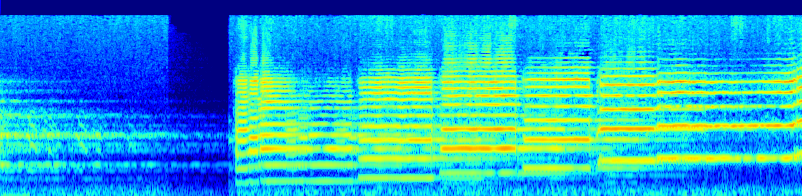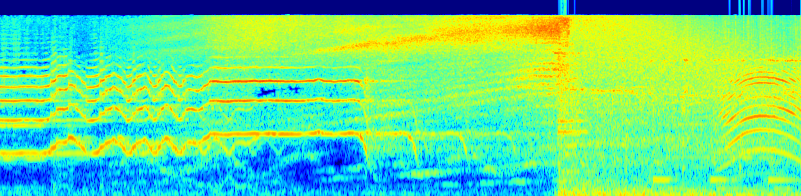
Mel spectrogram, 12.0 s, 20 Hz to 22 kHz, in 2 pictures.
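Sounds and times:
trumpet playing: 1.7s - 12.0s.

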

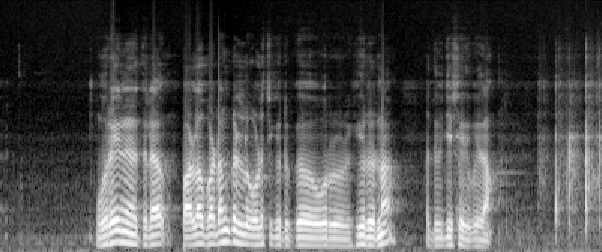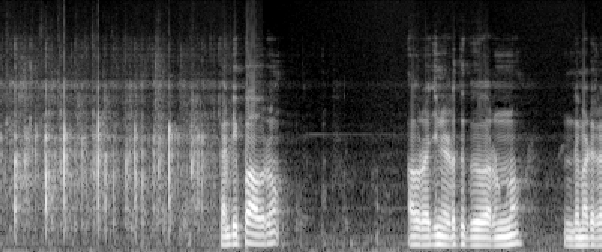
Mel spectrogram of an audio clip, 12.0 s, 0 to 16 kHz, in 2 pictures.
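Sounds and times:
audience clapping: 5.4s - 8.6s.

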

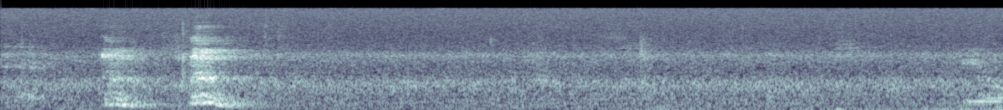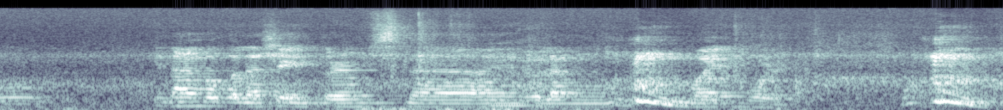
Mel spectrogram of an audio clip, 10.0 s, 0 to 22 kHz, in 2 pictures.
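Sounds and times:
man clearing his throat: 0.5s - 1.4s, 8.0s - 8.6s, 9.5s - 10.0s.

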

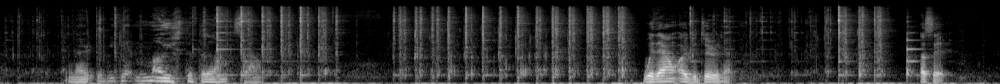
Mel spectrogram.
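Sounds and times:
whisk clicking against glass bowl: 1.9s - 3.3s.

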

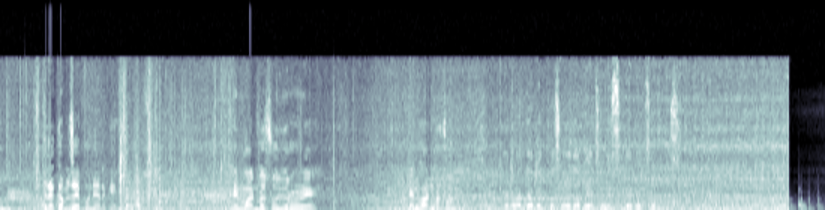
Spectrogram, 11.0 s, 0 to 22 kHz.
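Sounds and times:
loud steady outdoor noise: 0.0s - 10.5s.

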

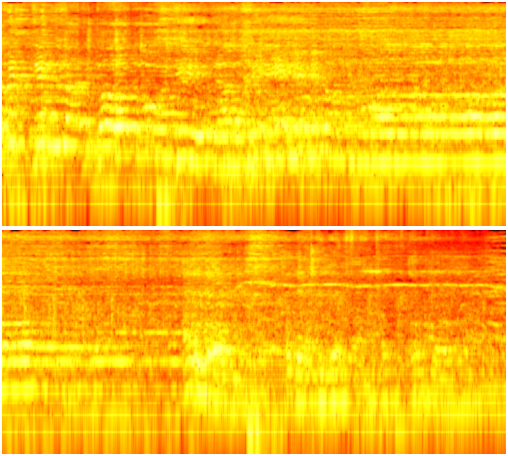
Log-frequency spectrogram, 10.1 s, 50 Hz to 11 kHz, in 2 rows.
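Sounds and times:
man singing long held note: 1.2s - 7.0s.

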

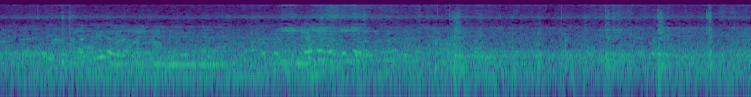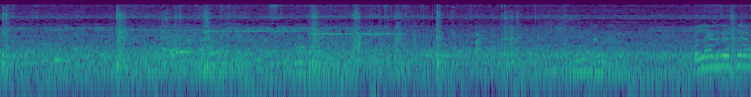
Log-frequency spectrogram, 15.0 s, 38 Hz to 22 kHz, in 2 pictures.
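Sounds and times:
faint crowd chatter: 0.0s - 15.0s
steady background noise: 0.0s - 15.0s.

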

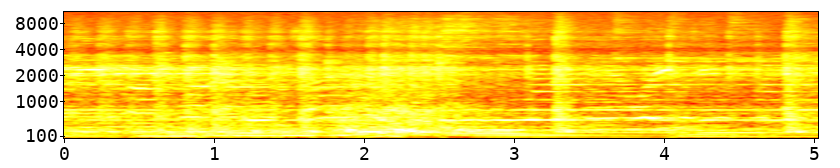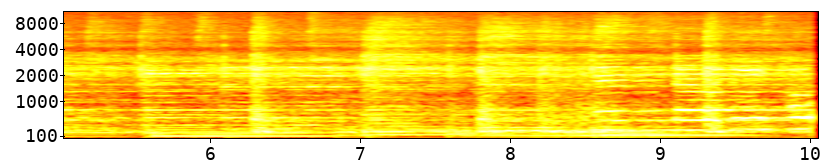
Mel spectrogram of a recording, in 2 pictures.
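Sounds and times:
live rock band: 0.0s - 10.0s
drum hit: 1.6s - 2.8s.

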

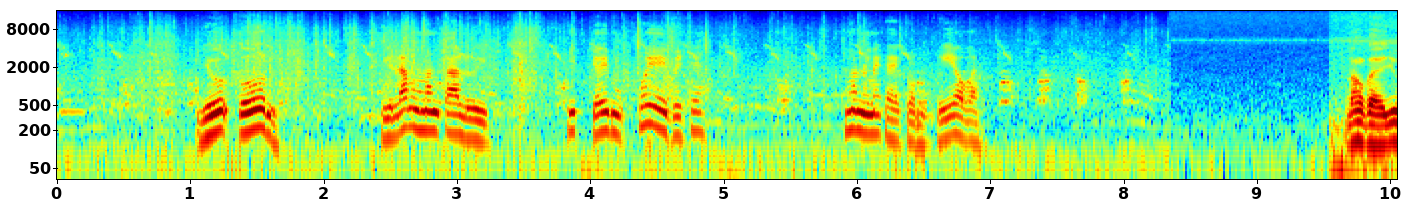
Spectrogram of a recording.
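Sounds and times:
chickens clucking: 0.0s - 8.4s
faint high whine: 7.8s - 10.0s.

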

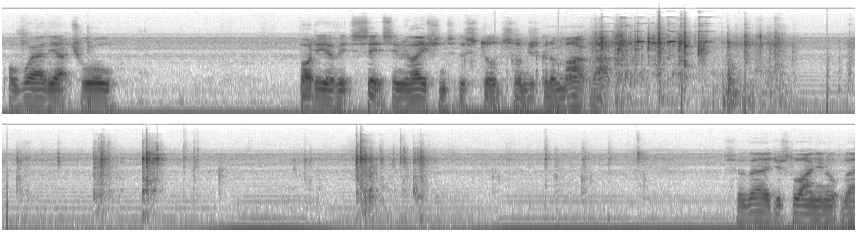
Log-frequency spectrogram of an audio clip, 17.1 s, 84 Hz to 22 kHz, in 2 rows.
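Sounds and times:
low electrical hum: 0.0s - 17.0s
metal parts clicking on workbench: 5.6s - 8.8s.

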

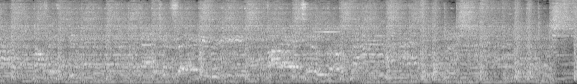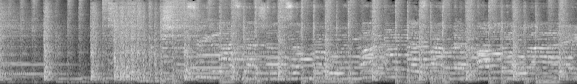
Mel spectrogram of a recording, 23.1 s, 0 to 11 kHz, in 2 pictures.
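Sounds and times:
live rock band playing: 0.0s - 23.0s.

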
